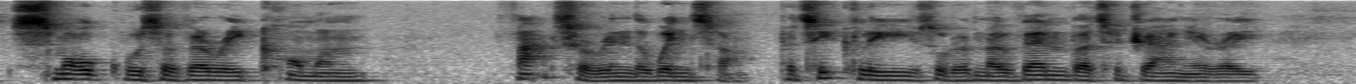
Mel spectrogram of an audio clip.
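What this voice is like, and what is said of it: London English accent. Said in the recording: “I was born and raised in London, as my accent portrays to you”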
